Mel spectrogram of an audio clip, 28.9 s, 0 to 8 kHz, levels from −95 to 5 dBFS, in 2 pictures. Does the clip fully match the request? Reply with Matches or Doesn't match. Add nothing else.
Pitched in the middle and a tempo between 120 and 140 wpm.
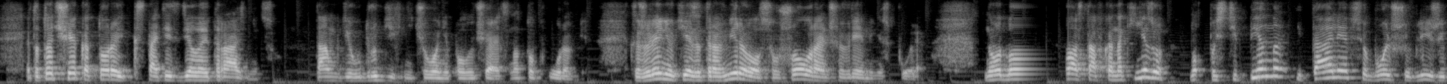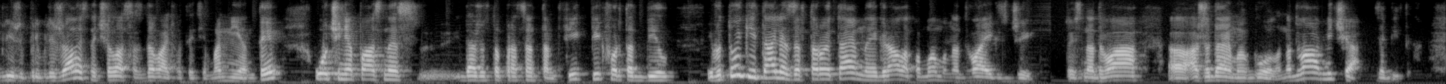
Doesn't match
